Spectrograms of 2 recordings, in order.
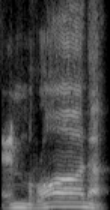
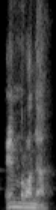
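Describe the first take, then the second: First: The marked vowel is held long. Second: The marked vowel is clipped short. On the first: The speaker calls it right. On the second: The speaker calls it wrong.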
